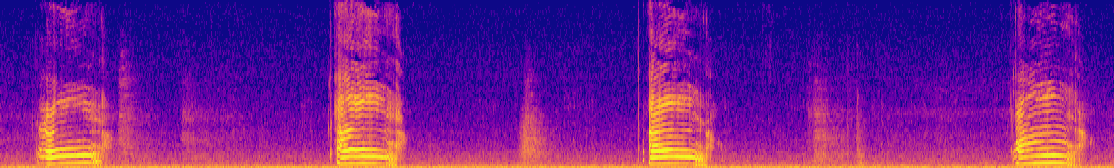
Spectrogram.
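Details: Somali or Bengal cat meowing repeatedly indoors: four short, similar meows roughly every four seconds, each starting high and bending slightly down, with quiet pauses and a constant low background hum between them.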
